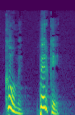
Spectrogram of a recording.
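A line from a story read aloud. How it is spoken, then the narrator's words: Quick exclamation. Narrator (Italian): esclamò rapidamente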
